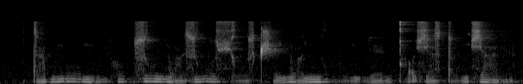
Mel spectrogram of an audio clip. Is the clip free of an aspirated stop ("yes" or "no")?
no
